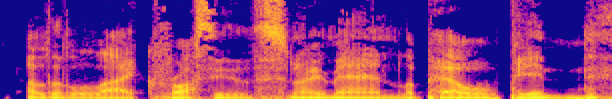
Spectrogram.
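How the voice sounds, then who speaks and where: A man with an Australian accent and a very deep, low pitch is heard with a dry, close sound with no echo. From Perth, Western Australia. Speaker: podcast host. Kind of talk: casual chat. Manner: animated.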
